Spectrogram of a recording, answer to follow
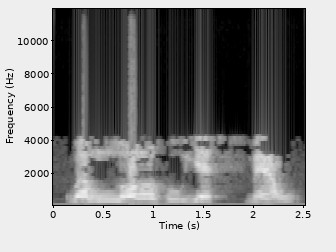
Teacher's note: For seen, the hissing sound, we need to stay on it a little long.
